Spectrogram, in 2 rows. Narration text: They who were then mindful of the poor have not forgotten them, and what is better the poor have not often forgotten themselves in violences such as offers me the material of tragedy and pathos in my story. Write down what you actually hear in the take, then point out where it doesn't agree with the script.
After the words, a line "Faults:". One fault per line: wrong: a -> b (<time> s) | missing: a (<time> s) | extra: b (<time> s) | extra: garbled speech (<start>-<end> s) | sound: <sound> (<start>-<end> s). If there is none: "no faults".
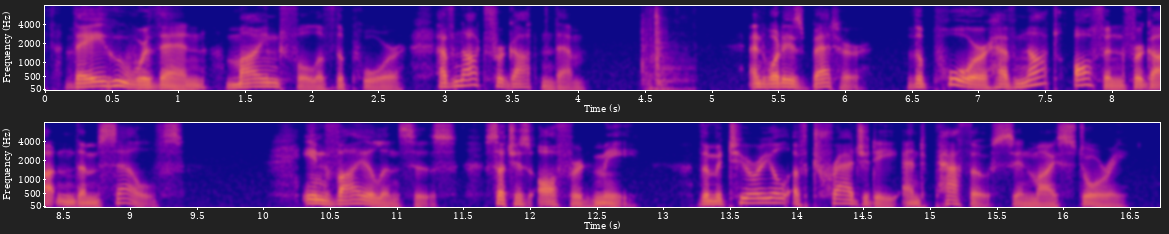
They who were then mindful of the poor have not forgotten them, and what is better the poor have not often forgotten themselves in violences such as offered me the material of tragedy and pathos in my story.
Faults:
sound: thud (4.5-4.9 s)
wrong: offers -> offered (12.1 s)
